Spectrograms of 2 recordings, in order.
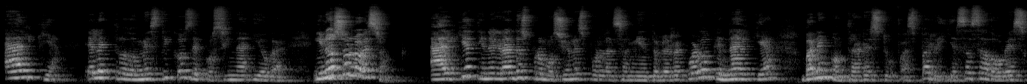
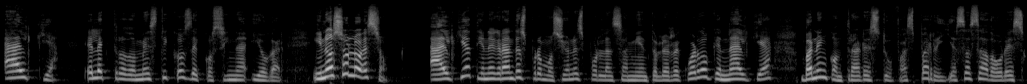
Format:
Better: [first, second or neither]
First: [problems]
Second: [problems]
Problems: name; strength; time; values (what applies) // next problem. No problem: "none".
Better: second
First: off-mic speech; far // room echo; slight; dies away in 0.4 s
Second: none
